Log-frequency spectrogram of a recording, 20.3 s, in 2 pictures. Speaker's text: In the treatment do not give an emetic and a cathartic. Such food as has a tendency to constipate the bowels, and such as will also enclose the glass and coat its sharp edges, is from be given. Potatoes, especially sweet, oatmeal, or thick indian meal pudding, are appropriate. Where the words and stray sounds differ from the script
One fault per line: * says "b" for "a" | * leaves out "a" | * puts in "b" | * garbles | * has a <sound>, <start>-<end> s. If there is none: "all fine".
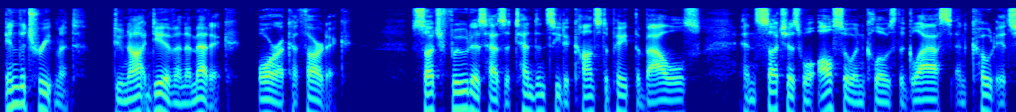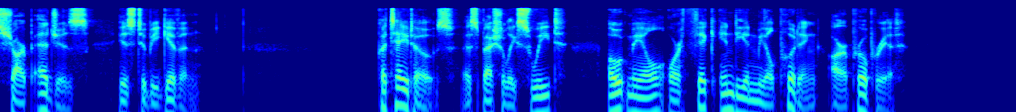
* says "or" for "and"
* says "to" for "from"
